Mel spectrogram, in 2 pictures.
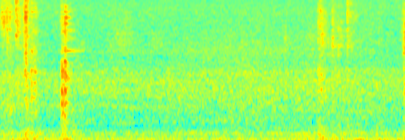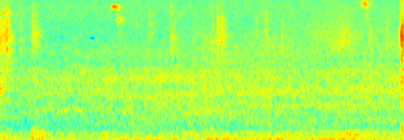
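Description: Steady low background rumble, with a few light clicks and knocks as the plastic fuel pump module is worked loose and lifted in the fuel tank opening. Two of the clicks come close together about half a second in.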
